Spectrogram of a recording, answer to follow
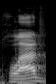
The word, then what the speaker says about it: Plaid: also adding support for what should correctly be pronounced plaid but we don't know if they mean played because it's a way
